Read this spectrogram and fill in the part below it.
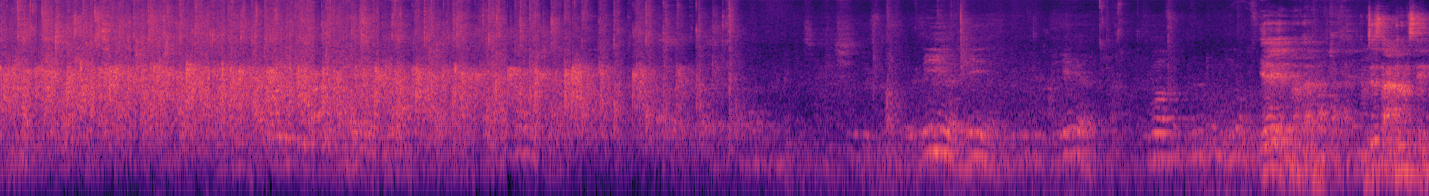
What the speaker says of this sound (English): A very big round of applause to him.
